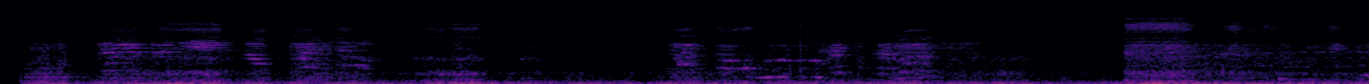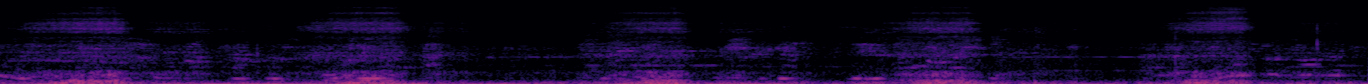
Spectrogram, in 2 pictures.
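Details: Soft, quiet rhythmic snuffling snores, about one every one to two seconds, from a relaxed dog sleeping in its favourite bed; harmless snoring.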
